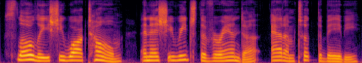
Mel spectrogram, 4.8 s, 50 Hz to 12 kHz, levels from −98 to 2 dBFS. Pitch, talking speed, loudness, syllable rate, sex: 180 Hz, 175 wpm, -18 LUFS, 4.9 syllables/s, female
